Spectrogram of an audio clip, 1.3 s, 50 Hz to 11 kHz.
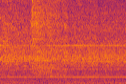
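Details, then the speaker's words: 1997 GMC Sierra 3500 pickup, previously dead from a failed fuel pump, after the pump was replaced: turned over a couple times and fired right up, then a loud, steady engine roar with no stumble. Normal running after start. "Turned over like a couple times and fired right up."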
